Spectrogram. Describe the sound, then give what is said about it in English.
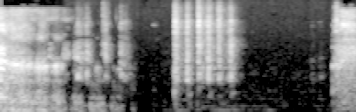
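Loud, clacky computer keyboard typing: a rapid flurry of keystrokes, a brief pause, then another quick burst of sharp clicks, with more clatter starting at the end. “I love that you oh. have a typewriter plugged into your computer.”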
